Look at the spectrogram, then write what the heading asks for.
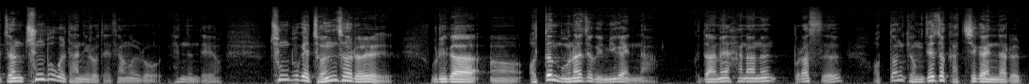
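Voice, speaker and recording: A middle-aged man from Korea's Gyeongsang region giving a keynote lecture at a seminar, conversational, with many fillers and restarts. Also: lowish voice. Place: conference hall.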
